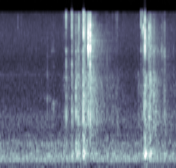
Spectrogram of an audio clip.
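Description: Crunchy homemade fried tortilla chip (totopo) being bitten and chewed: a few crisp crunches about a second in, and one more near the end.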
